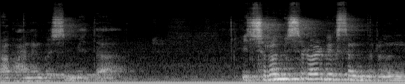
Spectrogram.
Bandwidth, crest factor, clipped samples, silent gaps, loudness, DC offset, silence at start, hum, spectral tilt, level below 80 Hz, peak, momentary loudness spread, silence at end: 19 kHz; 16 dB; under 0.1%; none; -19 LUFS; under 0.1%; 0 s; 60 Hz at -40 dBFS; -4.5 dB/octave; -24 dBFS; -2 dBFS; 14 LU; 0 s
